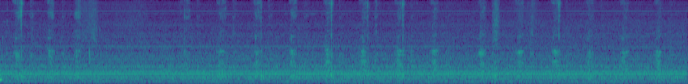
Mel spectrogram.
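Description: Scissors cutting through two layers of fabric in a steady run of snips, about one to two a second, over a steady hum.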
